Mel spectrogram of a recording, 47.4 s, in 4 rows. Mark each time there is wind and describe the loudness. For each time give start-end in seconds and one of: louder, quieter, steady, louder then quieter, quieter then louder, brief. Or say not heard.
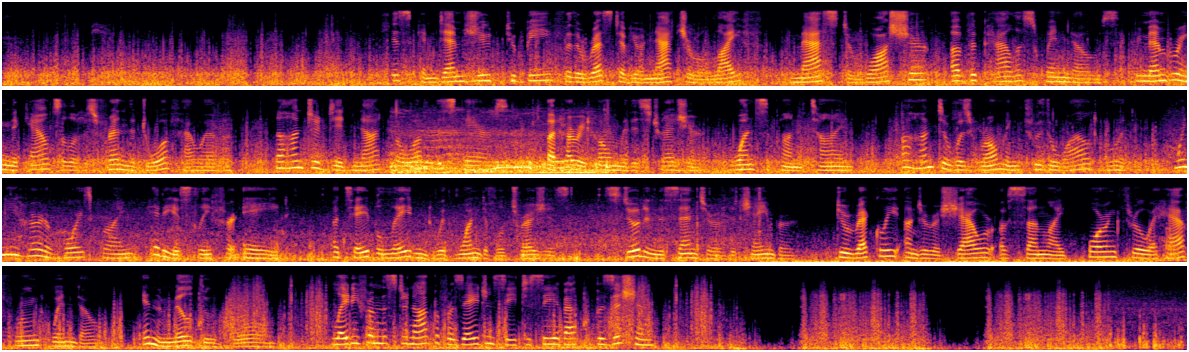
0.0-47.3 steady.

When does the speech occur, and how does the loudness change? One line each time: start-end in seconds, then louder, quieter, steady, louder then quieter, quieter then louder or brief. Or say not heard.
3.9-42.1 steady.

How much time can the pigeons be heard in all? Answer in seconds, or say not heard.
2 s.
